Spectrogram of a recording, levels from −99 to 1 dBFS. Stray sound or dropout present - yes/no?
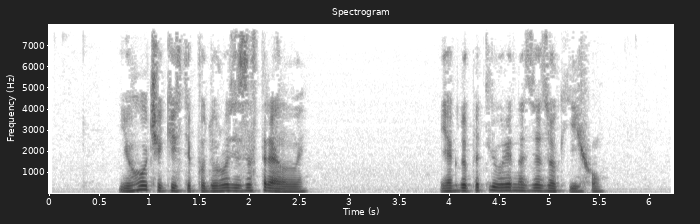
no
